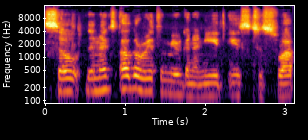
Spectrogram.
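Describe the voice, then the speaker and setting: In a dry, close sound with no echo, a man speaks at a fairly slow pace with lively intonation. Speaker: puzzle tutorial maker. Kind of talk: tutorial. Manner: casual, hesitant with fillers.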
